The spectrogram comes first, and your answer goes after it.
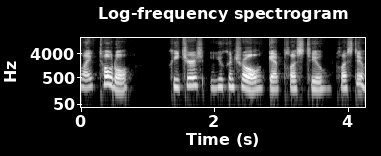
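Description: A normal speaking voice from a woman at medium pitch, with ordinary pitch variation and a fairly slow pace, on a very clean recording with a silent background and a dry, close sound with no echo. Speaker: co-host reading cards. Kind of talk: reading aloud card text.

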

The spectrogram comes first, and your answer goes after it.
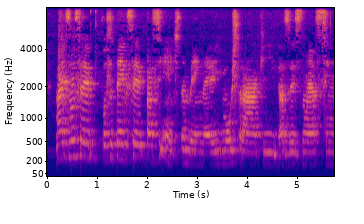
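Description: Speaking at a very slow pace with a fairly high pitch and very wide pitch swings, a woman is heard over noticeable background noise. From Brazil, Palmas, Tocantins. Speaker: Brazilian expat interviewee. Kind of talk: casual interview.

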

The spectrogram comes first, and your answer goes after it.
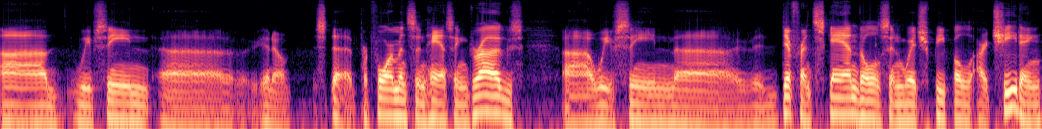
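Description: In a very clean recording with a silent background, a man with a very deep, low pitch talks very slowly in an American accent, his pitch varying in an ordinary way. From Boston, US. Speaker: children's sports author. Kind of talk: interview. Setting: studio. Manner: halting, many fillers.

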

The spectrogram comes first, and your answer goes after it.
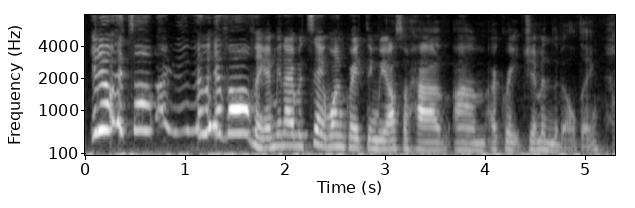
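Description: A woman with an American accent at a fairly quick pace, hardly any pauses and big swings in loudness, over noticeable background noise. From New York, Brooklyn. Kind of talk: interview.

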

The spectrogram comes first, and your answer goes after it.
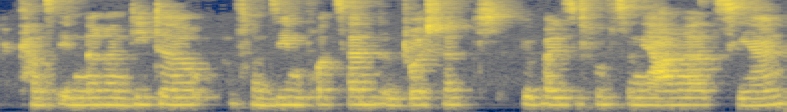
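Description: Somewhat breathy speech moves along at a fairly quick pace. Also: woman. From Hamburg, northern Germany. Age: 30s. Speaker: finance coach. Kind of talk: interview.

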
